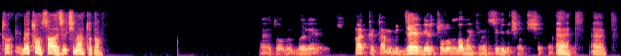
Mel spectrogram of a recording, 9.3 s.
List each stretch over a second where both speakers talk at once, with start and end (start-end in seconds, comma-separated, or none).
none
